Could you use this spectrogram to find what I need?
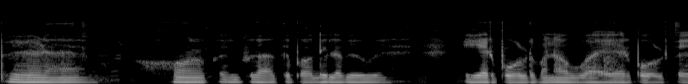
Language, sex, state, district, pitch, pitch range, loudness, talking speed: Hindi, male, Uttar Pradesh, Varanasi, 105 Hz, 100-105 Hz, -33 LUFS, 155 wpm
